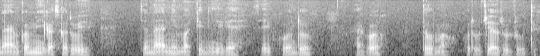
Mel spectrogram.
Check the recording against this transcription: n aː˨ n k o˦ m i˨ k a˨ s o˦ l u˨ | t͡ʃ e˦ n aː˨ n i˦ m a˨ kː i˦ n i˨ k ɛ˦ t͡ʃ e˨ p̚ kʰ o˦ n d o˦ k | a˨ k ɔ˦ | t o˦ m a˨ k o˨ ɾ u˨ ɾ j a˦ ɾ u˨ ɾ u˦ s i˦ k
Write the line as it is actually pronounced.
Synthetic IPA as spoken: n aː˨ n k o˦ m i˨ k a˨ s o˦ ɾ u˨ | t͡ʃ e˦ n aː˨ n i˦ m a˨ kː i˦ n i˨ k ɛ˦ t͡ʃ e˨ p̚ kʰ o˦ n d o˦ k | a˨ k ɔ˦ | t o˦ m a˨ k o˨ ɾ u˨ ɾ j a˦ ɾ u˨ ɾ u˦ t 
